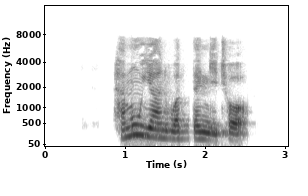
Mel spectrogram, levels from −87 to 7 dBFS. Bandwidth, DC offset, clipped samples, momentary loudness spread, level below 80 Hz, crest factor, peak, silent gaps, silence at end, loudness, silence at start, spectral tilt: 7.8 kHz; under 0.1%; under 0.1%; 8 LU; -66 dBFS; 16 dB; -4 dBFS; none; 0.55 s; -20 LUFS; 0.85 s; -6.5 dB/octave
